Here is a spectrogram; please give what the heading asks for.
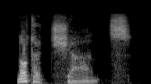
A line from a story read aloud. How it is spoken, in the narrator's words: Maxon said in a disgusted tone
